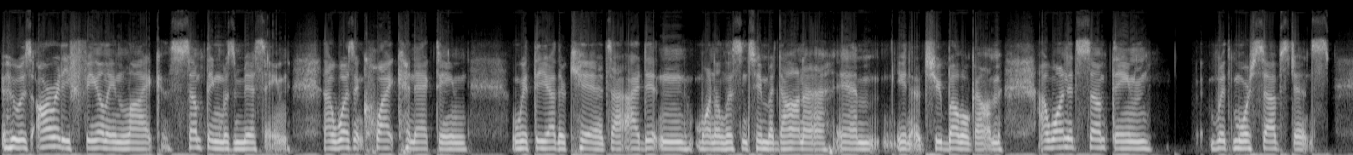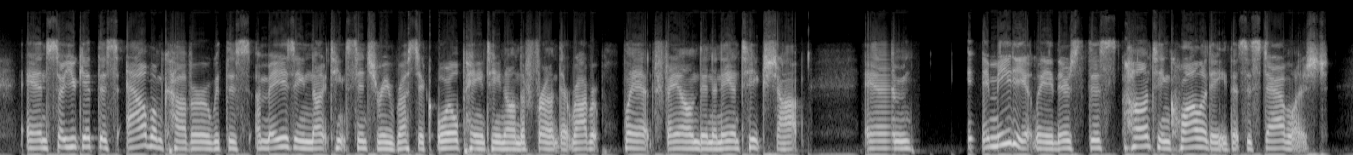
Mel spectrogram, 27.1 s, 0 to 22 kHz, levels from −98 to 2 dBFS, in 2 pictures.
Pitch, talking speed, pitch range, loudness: 180 Hz, 155 wpm, 170-195 Hz, -22 LUFS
